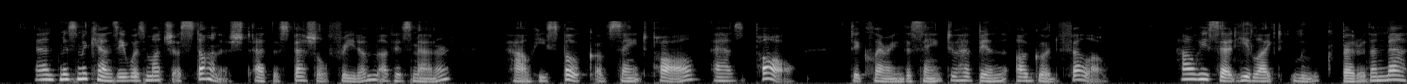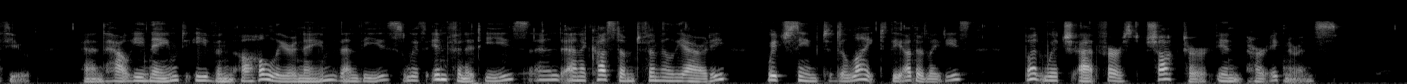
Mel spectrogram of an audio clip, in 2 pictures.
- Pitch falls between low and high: Yes, medium, 180 Hz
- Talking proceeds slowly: No, average, 155 wpm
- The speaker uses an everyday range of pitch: No, wide, 5.8 semitones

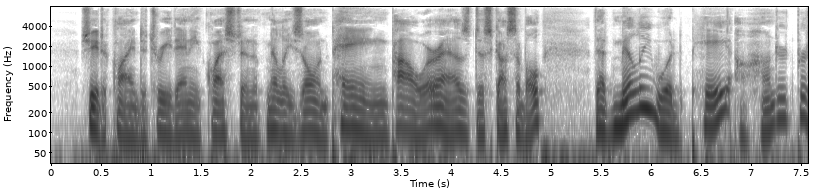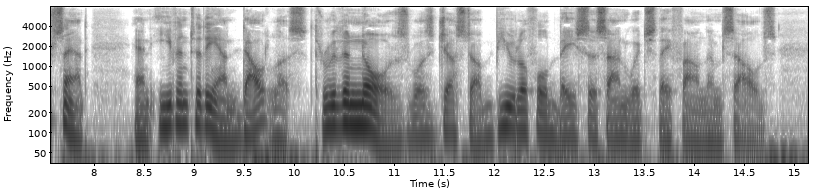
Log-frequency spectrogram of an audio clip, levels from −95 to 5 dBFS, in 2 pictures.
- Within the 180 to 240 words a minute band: No, average, 160 wpm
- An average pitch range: No, wide, 6.6 semitones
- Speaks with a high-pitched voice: No, very low, 95 Hz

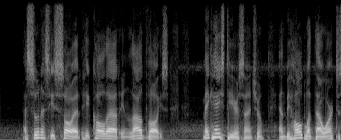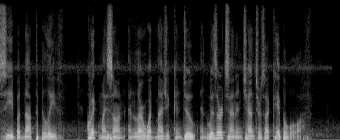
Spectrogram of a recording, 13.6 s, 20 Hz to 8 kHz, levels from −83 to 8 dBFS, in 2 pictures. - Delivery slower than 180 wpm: No, average, 195 wpm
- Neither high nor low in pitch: No, low, 120 Hz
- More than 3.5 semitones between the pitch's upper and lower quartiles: Yes, average, 4.6 semitones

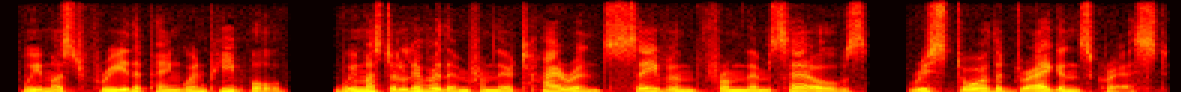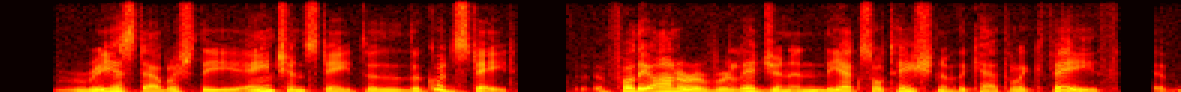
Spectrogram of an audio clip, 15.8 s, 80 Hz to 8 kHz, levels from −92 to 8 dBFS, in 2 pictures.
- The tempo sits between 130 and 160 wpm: Yes, average, 150 wpm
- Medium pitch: Yes, medium, 150 Hz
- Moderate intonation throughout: No, wide, 7.4 semitones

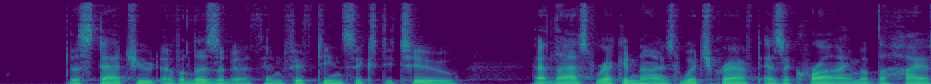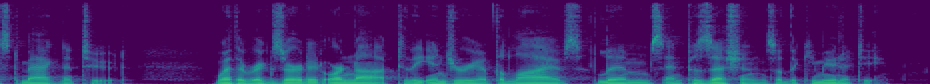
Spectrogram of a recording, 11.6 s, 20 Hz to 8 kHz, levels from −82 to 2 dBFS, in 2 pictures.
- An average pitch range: Yes, average, 4.1 semitones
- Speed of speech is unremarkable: Yes, average, 170 wpm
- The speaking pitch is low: Yes, very low, 85 Hz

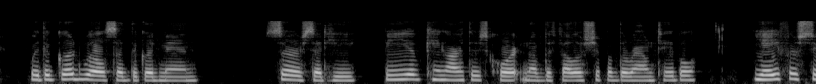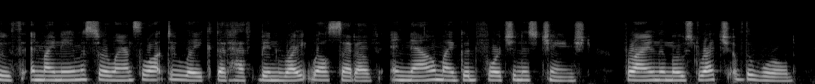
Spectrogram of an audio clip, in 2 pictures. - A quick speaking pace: Yes, fast, 215 wpm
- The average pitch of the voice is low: No, high, 195 Hz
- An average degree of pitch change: No, narrow, 2.1 semitones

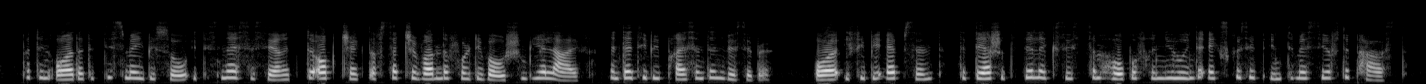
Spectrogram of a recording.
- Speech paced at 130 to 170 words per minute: No, average, 200 wpm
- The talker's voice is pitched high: Yes, very high, 280 Hz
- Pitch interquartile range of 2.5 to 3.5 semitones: Yes, average, 2.9 semitones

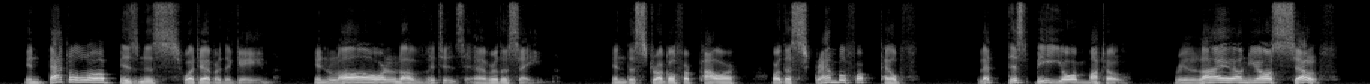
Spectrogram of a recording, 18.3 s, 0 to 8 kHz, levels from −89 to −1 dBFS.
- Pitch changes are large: Yes, wide, 7.9 semitones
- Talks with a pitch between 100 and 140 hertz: Yes, low, 135 Hz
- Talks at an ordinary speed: No, slow, 110 wpm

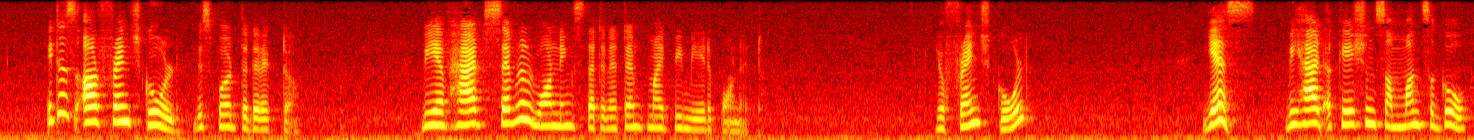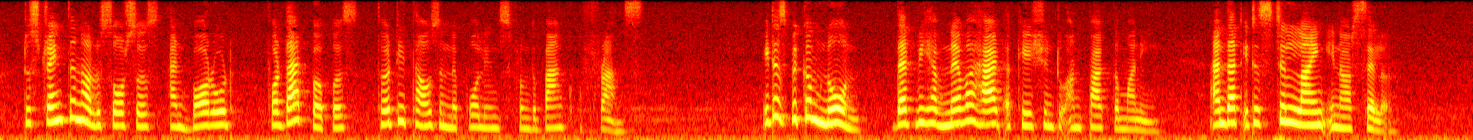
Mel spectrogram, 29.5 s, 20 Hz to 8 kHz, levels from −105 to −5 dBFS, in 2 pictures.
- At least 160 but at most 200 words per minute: No, average, 140 wpm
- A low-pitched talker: No, high, 240 Hz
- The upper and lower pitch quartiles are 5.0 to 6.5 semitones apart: Yes, average, 5.3 semitones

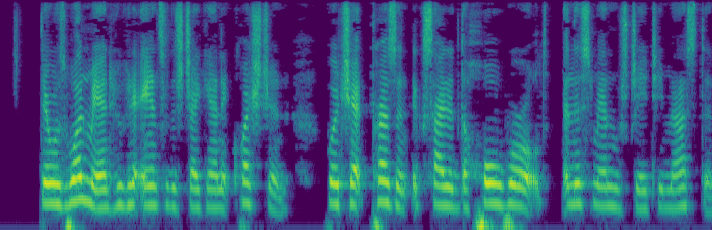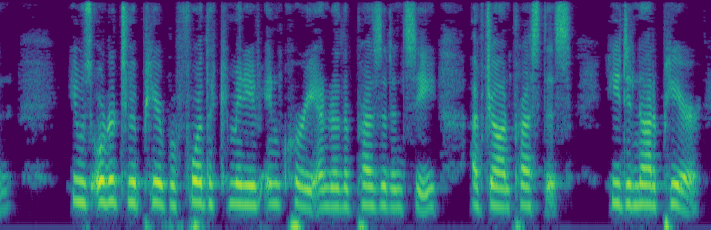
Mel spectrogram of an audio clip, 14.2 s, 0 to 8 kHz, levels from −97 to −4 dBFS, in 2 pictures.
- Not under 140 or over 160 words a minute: No, average, 180 wpm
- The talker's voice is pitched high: Yes, high, 225 Hz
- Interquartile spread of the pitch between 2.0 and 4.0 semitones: Yes, narrow, 2.6 semitones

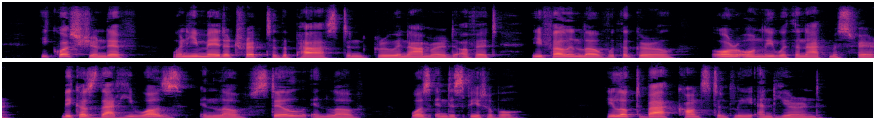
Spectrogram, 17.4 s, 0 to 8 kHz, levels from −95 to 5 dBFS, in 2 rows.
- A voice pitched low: Yes, low, 110 Hz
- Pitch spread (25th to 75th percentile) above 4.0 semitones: No, narrow, 2.6 semitones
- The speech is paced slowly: No, average, 155 wpm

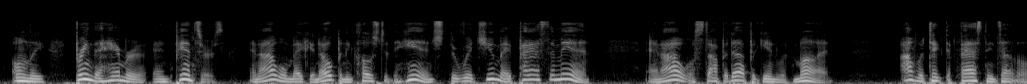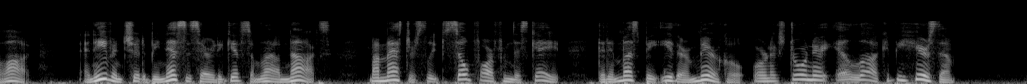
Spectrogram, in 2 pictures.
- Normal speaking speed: No, fast, 225 wpm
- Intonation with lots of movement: Yes, wide, 7.9 semitones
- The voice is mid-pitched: Yes, medium, 150 Hz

